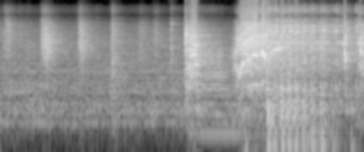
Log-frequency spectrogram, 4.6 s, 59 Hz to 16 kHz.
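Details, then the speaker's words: Honda TRX200 ATV, roughly 40 years old, parked after running low on oil; first start after revival, idle screw turned down two turns as a precaution, yet the single-cylinder fires and climbs straight to a fast, busy idle with no throttle; idle set too high. "we don't know how it's set you know 40y old piece of equipment probably somebody's messed around with an idle so let's turn the idle down two turns just to be careful"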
